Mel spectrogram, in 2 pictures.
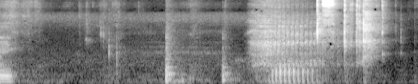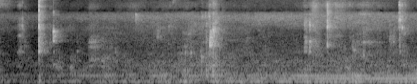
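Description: Aluminium drink can of Liquid Death iced tea being cracked open: two short clicks from the pull tab about two seconds in, then a hiss lasting about a second and a half. Faint handling sounds follow.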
